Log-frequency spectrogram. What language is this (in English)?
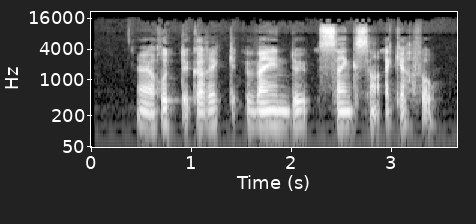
French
